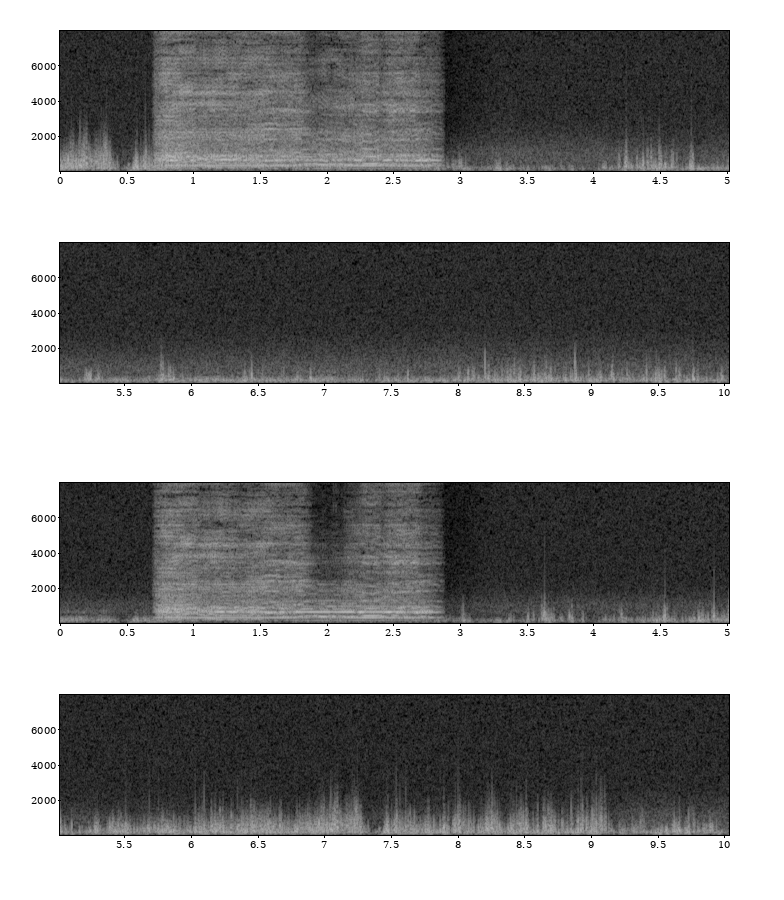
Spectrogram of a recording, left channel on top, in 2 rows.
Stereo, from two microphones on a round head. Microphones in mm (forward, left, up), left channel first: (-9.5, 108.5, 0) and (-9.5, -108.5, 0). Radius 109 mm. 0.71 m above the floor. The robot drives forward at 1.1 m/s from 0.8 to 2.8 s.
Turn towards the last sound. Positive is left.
No sound to turn to.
